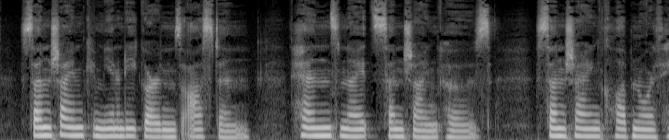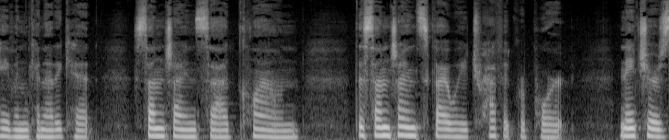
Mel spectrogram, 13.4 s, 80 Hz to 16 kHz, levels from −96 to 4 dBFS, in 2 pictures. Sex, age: female, 30-49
